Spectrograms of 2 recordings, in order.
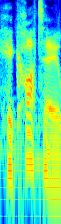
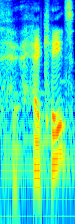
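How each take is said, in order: First: The name is said to rhyme with Tecate. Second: The name is said not rhyming with Tecate. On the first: The speaker calls it wrong. "before I was saying Hecate, like Tecate" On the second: The speaker calls it right. "but it's Hecate"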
